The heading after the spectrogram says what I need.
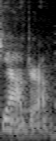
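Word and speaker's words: Lladró: Um, and it's spelled L L A D R O. So, but pronounced in Spanish, Yadro. So, yeah, this was quite a find. Quite a find. I have I hadn't found Yadro.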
